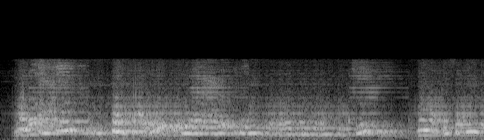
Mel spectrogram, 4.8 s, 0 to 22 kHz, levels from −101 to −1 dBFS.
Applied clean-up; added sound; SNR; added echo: neural separator model SepFormer DNS4.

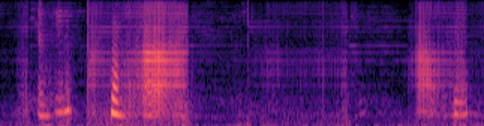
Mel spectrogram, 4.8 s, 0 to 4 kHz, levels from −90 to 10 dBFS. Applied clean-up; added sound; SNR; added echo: neural separator model SepFormer WHAMR!.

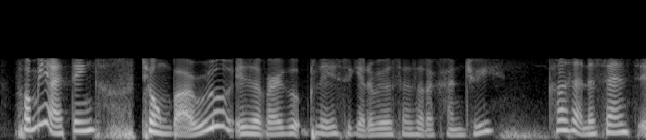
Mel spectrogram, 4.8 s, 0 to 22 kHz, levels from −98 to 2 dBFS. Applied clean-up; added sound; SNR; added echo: none; none; none; none.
